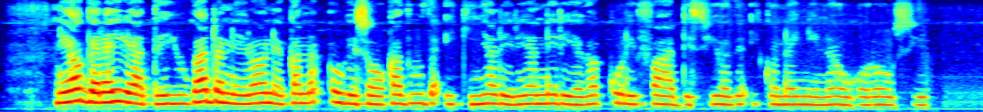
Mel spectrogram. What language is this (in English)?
Kikuyu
